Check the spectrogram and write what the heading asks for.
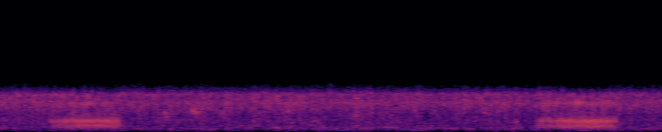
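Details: Pug snoring while asleep: two loud, rough, buzzing snores about five seconds apart, with quiet breathing between them.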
